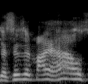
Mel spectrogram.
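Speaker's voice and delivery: abrupt, sudden, high-pitched yell. Speaker recounts a man throwing the door open, retelling a yell. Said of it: "I like yelled it".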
